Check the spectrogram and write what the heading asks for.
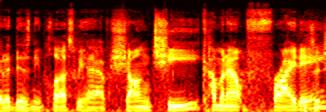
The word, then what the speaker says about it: Shang-Chi: So it's Shang-Chi.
